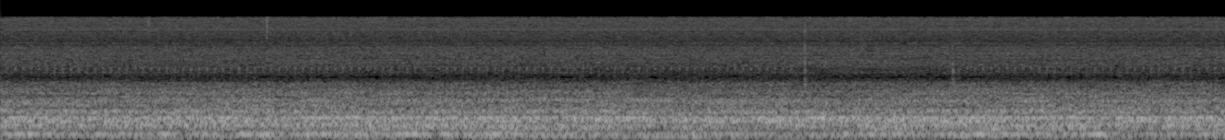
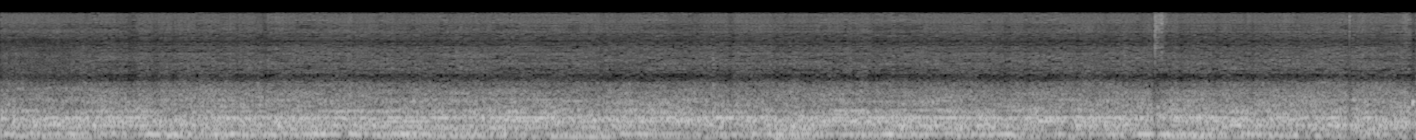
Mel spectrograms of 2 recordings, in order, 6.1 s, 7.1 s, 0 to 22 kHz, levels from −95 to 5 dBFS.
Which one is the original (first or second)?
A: first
